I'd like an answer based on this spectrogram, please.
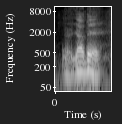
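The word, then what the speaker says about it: ידע: 한번 발음으로 연결해 볼게요 야대 우리는 보통 야다로 통하는데요 음역이에요 발음은 야대입니다 야대 호그마 학구마라고도 돼요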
